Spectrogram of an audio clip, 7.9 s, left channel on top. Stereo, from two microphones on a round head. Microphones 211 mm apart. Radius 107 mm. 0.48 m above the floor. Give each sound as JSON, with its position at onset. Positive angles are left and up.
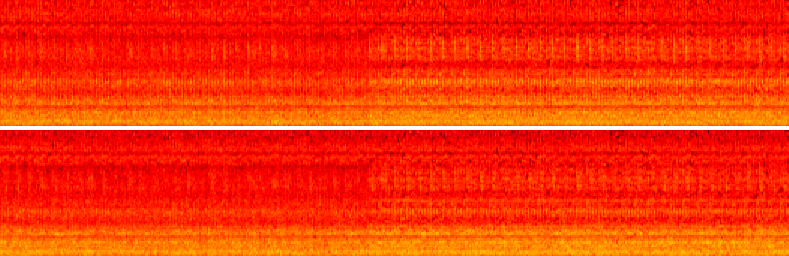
{"t": 0.0, "sound": "an engine running", "side_deg": 65, "distance_m": 7.5}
